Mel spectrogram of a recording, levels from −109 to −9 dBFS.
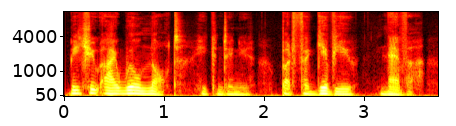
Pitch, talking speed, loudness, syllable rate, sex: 100 Hz, 160 wpm, -19 LUFS, 5.6 syllables/s, male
